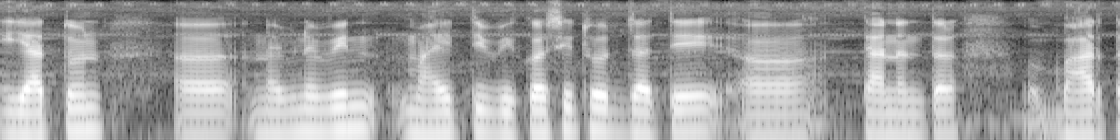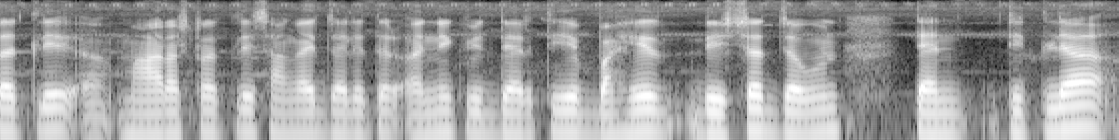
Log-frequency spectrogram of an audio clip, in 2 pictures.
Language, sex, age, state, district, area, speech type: Marathi, male, 18-30, Maharashtra, Wardha, urban, spontaneous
